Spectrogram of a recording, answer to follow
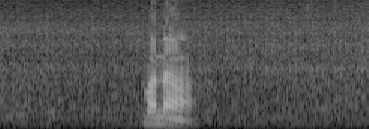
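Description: A pause in a man's speech at an outdoor press microphone cluster, with one short spoken word about a second in, over a steady low background hiss of outdoor noise.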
